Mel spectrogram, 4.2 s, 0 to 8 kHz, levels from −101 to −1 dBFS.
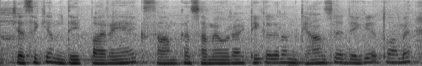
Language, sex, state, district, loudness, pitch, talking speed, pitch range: Hindi, male, Bihar, Katihar, -17 LUFS, 160 Hz, 325 wpm, 150-180 Hz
